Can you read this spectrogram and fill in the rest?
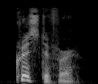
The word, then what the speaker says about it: Christopher: H-A-N-N-A-H. – 6. – What's your name? – Christopher. – How do you spell it? – C-H-R-I-S-T-O-P-H-E-R.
